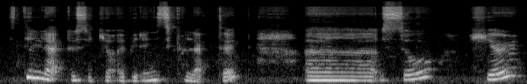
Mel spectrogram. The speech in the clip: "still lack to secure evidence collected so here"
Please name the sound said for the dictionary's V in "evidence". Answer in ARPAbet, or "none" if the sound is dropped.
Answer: B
